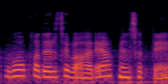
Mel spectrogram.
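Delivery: ordinary delivery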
